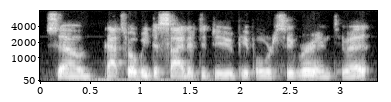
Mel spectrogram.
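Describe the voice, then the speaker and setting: A man's voice: lowish voice, steady tone, normal speed, breathy edge, no room sound, lo-fi sound. Casual young American man telling stories. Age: young adult. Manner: self-deprecating, joking, slangy. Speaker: guest, amateur stand-up comedian. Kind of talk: casual podcast storytelling.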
